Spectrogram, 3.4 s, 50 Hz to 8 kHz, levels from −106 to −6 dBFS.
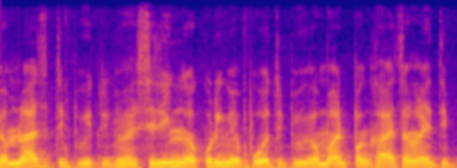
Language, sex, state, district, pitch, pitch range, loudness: Wancho, male, Arunachal Pradesh, Longding, 145 Hz, 135-155 Hz, -14 LUFS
